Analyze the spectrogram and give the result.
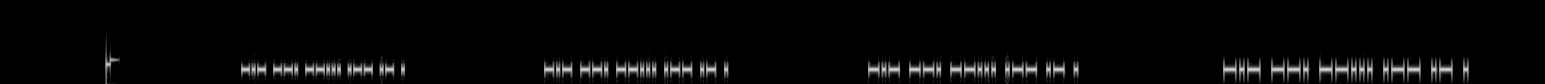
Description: Morse code, heard as a keyed tone, about 36 wpm, 700 Hz. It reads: KG7WAE KG7WAE KG7WAE KG7WAE
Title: Speed Racing - USA 2x3 Call Signs 30wpm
